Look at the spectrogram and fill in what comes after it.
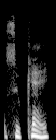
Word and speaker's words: Psyche: It actually pronounces Psuche, but it tends to be the word P-S-Y-C-H-E, and the myth of Cupid and Psuche, or is actually generally pronounced Cupid and Psyche.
